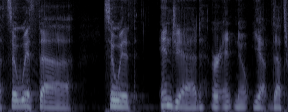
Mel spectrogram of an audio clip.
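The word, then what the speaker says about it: NGAD: the way it is we pronounce it with a soft G it's not next Generation air dominance it's six the Air Force will say and Gad for their kind of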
